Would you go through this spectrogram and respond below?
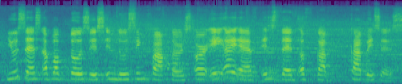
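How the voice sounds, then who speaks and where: A woman's voice: high voice, a bit bright. A woman playing a nurse who teaches science in a scripted puppet show. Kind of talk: scripted educational puppet dialogue.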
